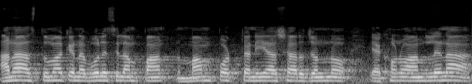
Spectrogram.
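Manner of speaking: plain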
